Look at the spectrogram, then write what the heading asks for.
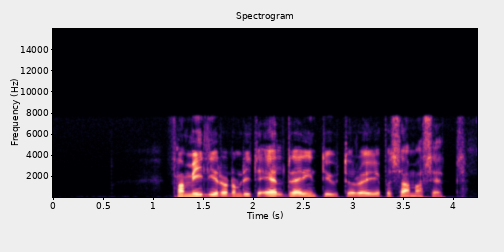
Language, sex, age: Swedish, male, 47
